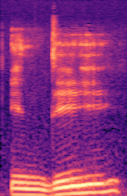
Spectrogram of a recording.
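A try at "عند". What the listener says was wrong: In the dal has a fatha. And then join it straight to the lam coming.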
